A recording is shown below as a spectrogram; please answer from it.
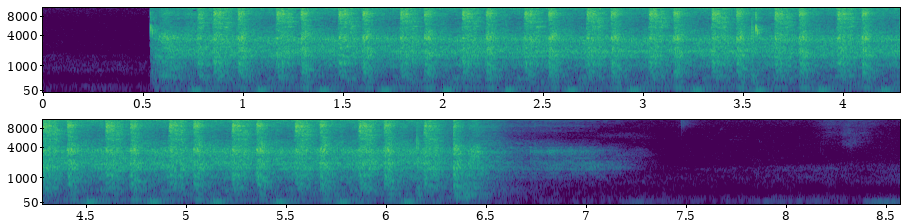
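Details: Yamaha carburetted engine that sat outside about two years, bad gas drained and carb refilled with good gas, choke stuck: steady rhythmic cranking at about three pulses a second for six seconds, never catches; cranks but won't start.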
